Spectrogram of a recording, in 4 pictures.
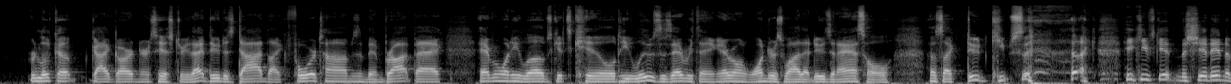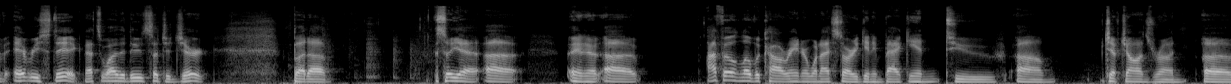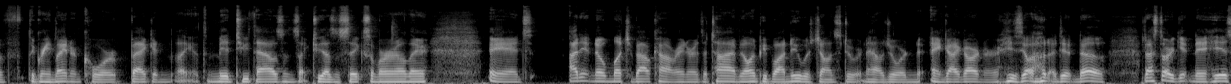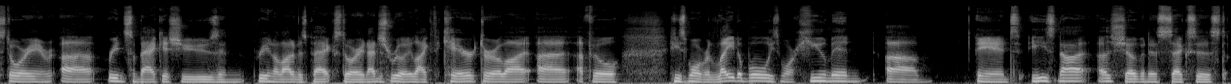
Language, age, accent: English, 20-39, American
